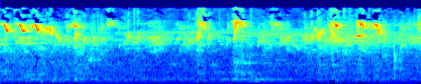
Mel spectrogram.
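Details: Yasmin bird song: a rapid run of high, sharp chirps at the opening, then a continuous squeaky twitter with several louder bursts toward the close.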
